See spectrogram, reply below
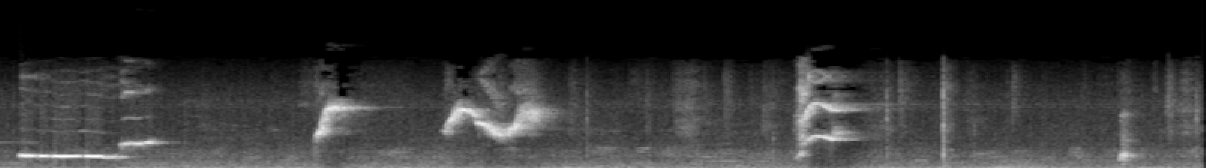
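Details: Captive African grey parrot practising sounds indoors: a steady whistled tone, then twisting, looping whistles and squeaky chirps, ending with a sharp click and a faint note.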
